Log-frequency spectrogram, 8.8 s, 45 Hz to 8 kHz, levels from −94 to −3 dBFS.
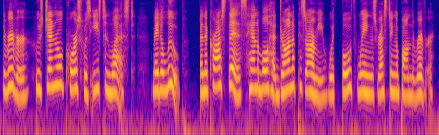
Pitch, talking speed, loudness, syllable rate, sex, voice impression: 240 Hz, 190 wpm, -20 LUFS, 5.0 syllables/s, female, feminine, very adult-like, clear, intellectual, slightly sharp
